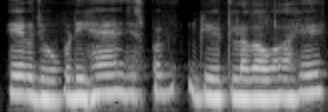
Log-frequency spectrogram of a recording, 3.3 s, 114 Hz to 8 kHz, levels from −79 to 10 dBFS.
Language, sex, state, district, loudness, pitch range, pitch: Hindi, female, Uttar Pradesh, Saharanpur, -14 LUFS, 205-235 Hz, 220 Hz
